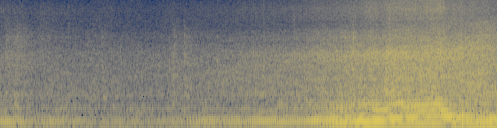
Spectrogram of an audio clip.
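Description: Small hatchback car's engine accelerating toward and past, rising in pitch and growing louder, then briefly cutting and settling lower about four and a half seconds in as it changes up a gear.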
